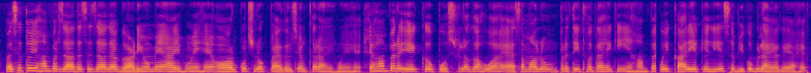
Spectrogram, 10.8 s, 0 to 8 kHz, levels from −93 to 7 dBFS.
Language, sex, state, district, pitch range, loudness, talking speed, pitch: Hindi, female, Jharkhand, Sahebganj, 210-235 Hz, -24 LUFS, 250 wpm, 225 Hz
